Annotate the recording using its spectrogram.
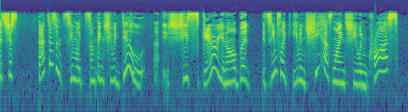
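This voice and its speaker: Pitched extremely high, a put-on character voice proceeds at a moderate pace. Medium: video game. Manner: measured, even-tempered.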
